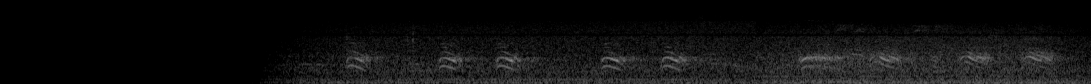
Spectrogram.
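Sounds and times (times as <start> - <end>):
bird calling: 3.4 - 5.4, 6.0 - 7.2, 7.8 - 10.9.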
